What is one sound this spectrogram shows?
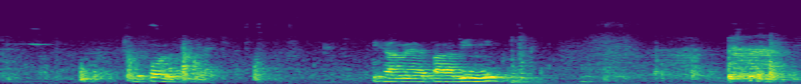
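An elderly man speaks slowly in a room with some echo.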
